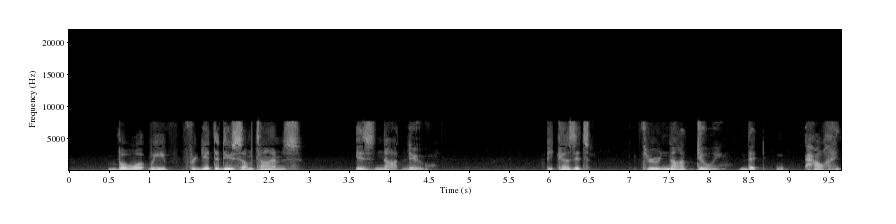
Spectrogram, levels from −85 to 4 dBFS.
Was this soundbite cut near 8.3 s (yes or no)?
yes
